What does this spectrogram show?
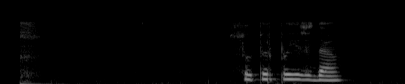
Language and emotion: Russian, neutral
